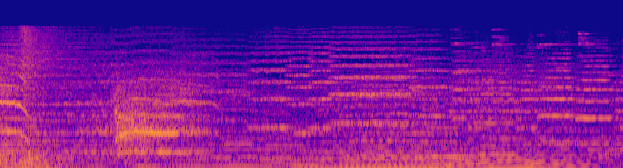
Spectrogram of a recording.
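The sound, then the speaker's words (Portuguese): A man's scream: a man lets out a loud, drawn-out scream that wavers in pitch and holds for several seconds, with a deep rumbling backing sound underneath. “A gente volta depois do grito do ….”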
